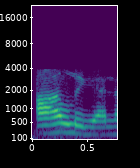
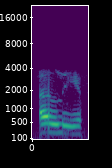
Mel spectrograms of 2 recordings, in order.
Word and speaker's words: Aaliyah: And her name is pronounced Aaliyah, not Aaliyah for you people. She said it plenty of times. It's pronounced Aaliyah, so make sure y'all get that.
